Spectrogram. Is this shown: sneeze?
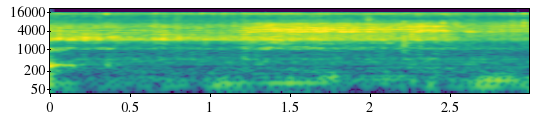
no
